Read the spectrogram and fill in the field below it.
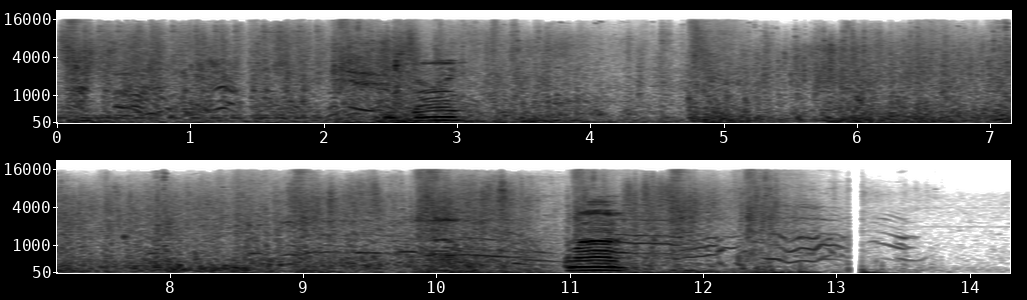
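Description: Weapons clash and buildings burn in a noisy battle.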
